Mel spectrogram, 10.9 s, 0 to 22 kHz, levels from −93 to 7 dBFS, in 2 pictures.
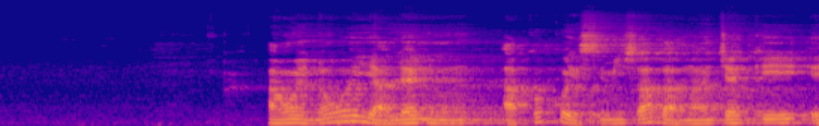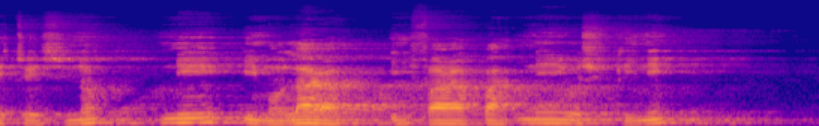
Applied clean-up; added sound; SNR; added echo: none; none; none; reverberation time 1.6 s.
